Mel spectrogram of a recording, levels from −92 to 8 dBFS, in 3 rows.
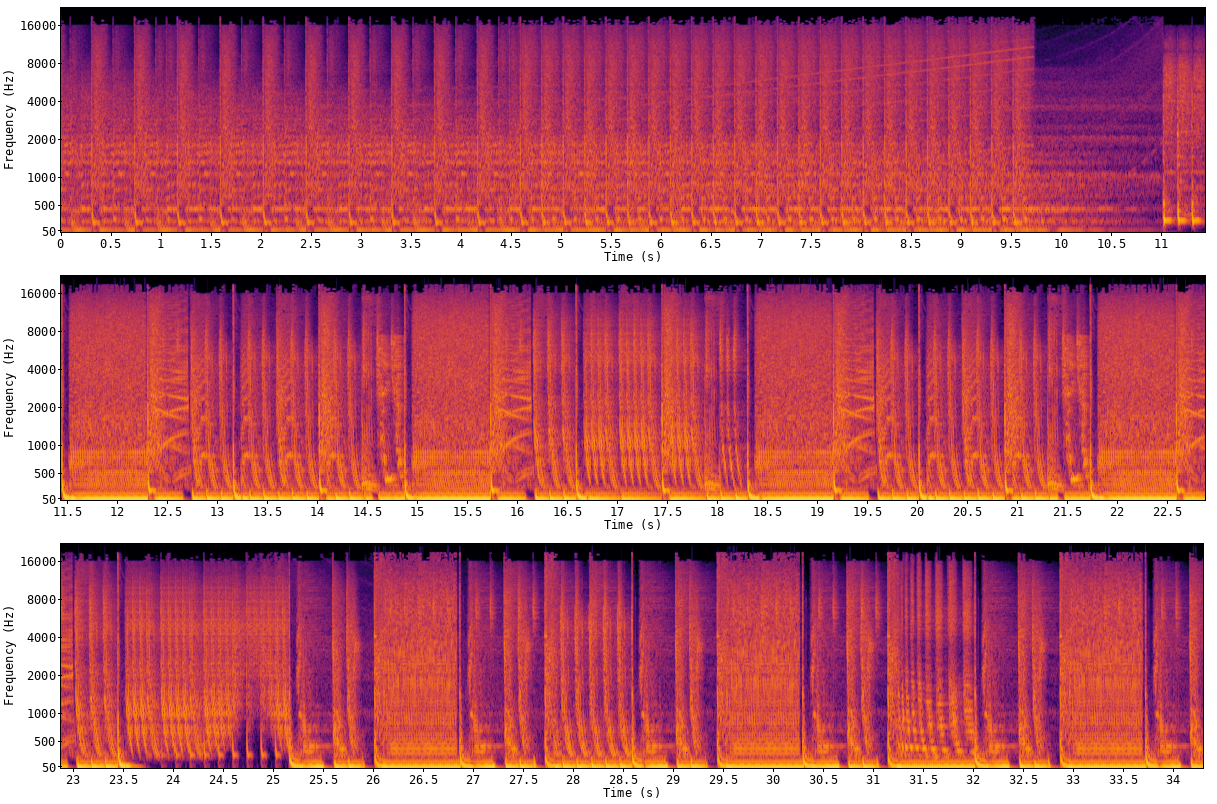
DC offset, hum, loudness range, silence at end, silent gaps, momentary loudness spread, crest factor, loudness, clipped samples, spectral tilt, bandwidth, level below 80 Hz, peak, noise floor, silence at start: under 0.1%; none; 9 LU; 0 s; none; 10 LU; 8 dB; -11 LUFS; under 0.1%; -3.5 dB/octave; 18.5 kHz; -10 dBFS; 0 dBFS; -35 dBFS; 0 s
